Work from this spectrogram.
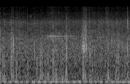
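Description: Monsoon rain falls steadily and close by, a dense hiss of drops pattering on surfaces with occasional sharper splashes, with no voices.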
